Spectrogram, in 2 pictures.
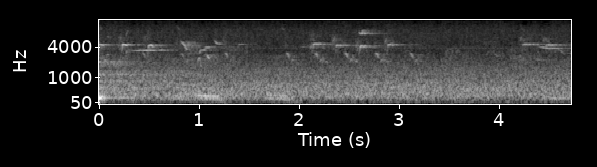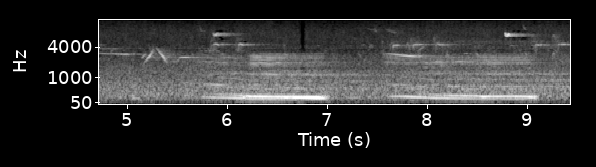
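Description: A deer gives deep, moaning calls that slide downward, with small birds chirping in the background.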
